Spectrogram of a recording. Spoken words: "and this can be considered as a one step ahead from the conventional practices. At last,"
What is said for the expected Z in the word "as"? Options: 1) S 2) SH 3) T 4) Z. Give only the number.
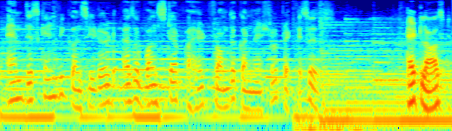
4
